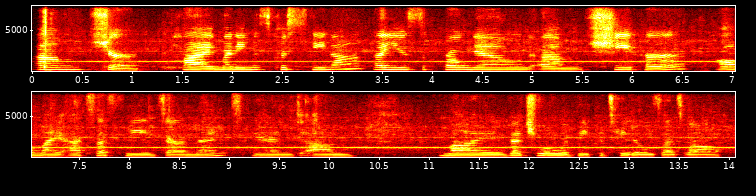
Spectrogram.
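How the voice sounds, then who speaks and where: A woman giving a quiet, brief, hesitant share on a video call. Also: medium pitch, level tone, slow. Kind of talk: casual online group check-in. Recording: noisy call line.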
